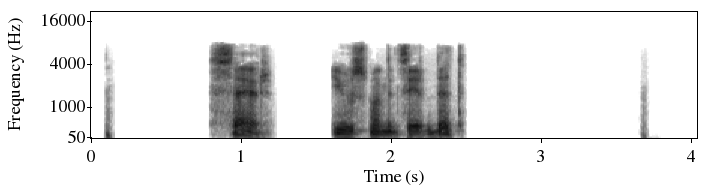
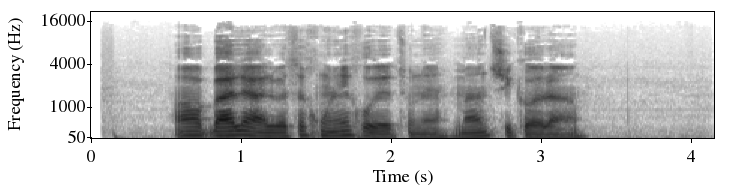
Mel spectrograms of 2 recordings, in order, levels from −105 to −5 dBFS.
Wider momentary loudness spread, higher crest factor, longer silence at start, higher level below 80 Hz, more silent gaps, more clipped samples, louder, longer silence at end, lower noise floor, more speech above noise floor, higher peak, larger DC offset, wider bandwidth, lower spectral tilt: second, 8 LU vs 13 LU; about the same, 20 dB vs 20 dB; second, 0.1 s vs 0.55 s; about the same, -52 dBFS vs -50 dBFS; first, 0.16-0.79 s, 1.24-1.60 s vs none; neither; first, -17 LUFS vs -22 LUFS; first, 1.55 s vs 0.85 s; first, under -90 dBFS vs -59 dBFS; first, over 74 dB vs 37 dB; first, 0 dBFS vs -4 dBFS; neither; second, 8 kHz vs 14 kHz; second, -3.5 dB/octave vs -6 dB/octave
